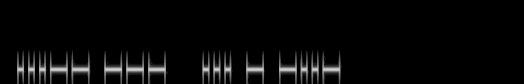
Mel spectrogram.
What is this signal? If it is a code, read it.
Morse code, heard as a keyed tone, about 22 wpm, 700 Hz. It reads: 3O STX
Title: Winter Field Day Exchanges 22wpm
